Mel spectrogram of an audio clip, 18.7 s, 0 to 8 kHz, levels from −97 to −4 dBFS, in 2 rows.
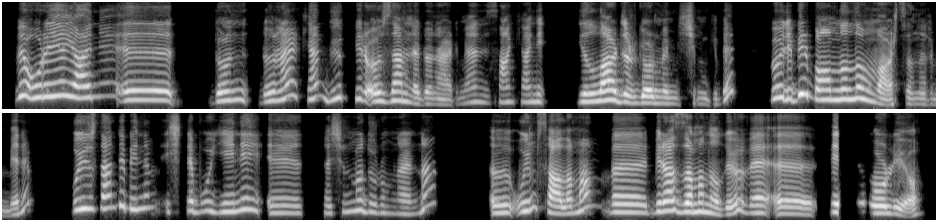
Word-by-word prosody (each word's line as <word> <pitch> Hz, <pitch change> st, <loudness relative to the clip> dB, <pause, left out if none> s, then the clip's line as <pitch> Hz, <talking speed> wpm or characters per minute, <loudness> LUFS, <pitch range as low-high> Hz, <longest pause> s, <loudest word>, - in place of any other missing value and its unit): ve 380 Hz, -, +3 dB
oraya, 355 Hz, +4 st, +3 dB
yani, 335 Hz, 0 st, +2 dB, 0.2 s
iii, 260 Hz, -1 st, +2 dB, 0.4 s
dön 255 Hz, +3 st, -1 dB
dönerken 285 Hz, -, -2 dB
büyük 315 Hz, +1 st, -5 dB
bir 290 Hz, -, -3 dB
özlemle 225 Hz, -7 st, +1 dB
dönerdim, 150 Hz, +1 st, -8 dB
yani, 200 Hz, -1 st, -10 dB
sanki, 200 Hz, +2 st, -7 dB
hani, 210 Hz, +1 st, -7 dB, 0.3 s
yıllardır 220 Hz, 0 st, +5 dB
görmemişim 165 Hz, -4 st, -1 dB
gibi. 485 Hz, -, -8 dB, 0.4 s
Böyle 315 Hz, +1 st, +1 dB
bir 425 Hz, -2 st, +6 dB
bağımlılığım 275 Hz, -1 st, +3 dB
var 135 Hz, -, +1 dB
sanırım 150 Hz, -5 st, -13 dB
benim. 165 Hz, -, -6 dB, 0.4 s
Bu 295 Hz, -, +1 dB
yüzden 330 Hz, +3 st, +1 dB
de 400 Hz, -3 st, -3 dB
benim, 335 Hz, +4 st, -4 dB
işte, 245 Hz, +1 st, -6 dB
bu 260 Hz, +1 st, -7 dB
yeni, 255 Hz, +5 st, -2 dB
eee, 205 Hz, 0 st, -7 dB, 0.2 s
taşınma 240 Hz, +7 st, -7 dB
durumlarına, 195 Hz, -, -8 dB, 0.6 s
eee, -, -, +1 dB
uyum 250 Hz, +9 st, -1 dB
sağlamam, 215 Hz, -, +2 dB, 0.2 s
eee, 225 Hz, -1 st, +2 dB
biraz 255 Hz, +3 st, +5 dB
zaman 240 Hz, -1 st, +5 dB
alıyor 180 Hz, +4 st, -1 dB
ve, 210 Hz, -, -1 dB, 0.2 s
eee, 180 Hz, -1 st, +2 dB
ve -, -, -7 dB, 0.2 s
beni 485 Hz, -, -1 dB
zorluyor. 200 Hz, -2 st, +2 dB
240 Hz, 140 wpm, -21 LUFS, 200-290 Hz, 0.6 s, bir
